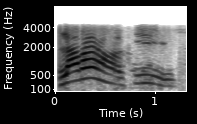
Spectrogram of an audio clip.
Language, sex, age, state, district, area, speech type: Maithili, female, 30-45, Bihar, Supaul, rural, conversation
